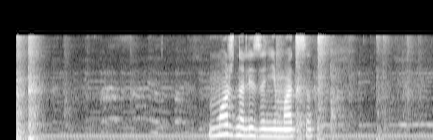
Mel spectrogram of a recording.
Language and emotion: Russian, neutral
